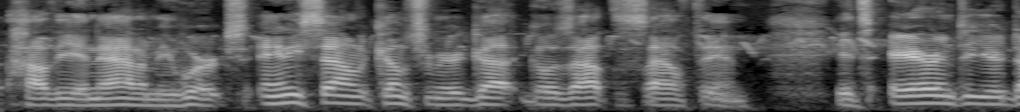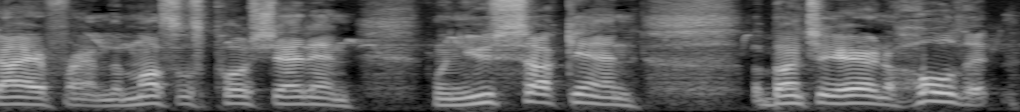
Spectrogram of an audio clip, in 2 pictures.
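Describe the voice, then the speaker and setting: A man with a mid-pitched voice gives an informal instructional talk. He explains each step in a folksy, plainspoken way, as a hands-on instructor demonstrating technique. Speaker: duck calling instructor.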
